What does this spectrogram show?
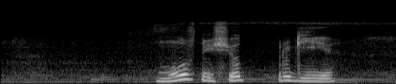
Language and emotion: Russian, neutral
